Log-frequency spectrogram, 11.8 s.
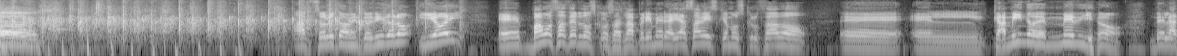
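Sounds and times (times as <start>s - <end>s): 
studio audience clapping: 0.0s - 4.8s
speech: 3.1s - 11.7s.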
